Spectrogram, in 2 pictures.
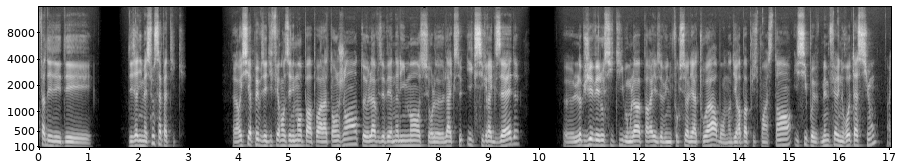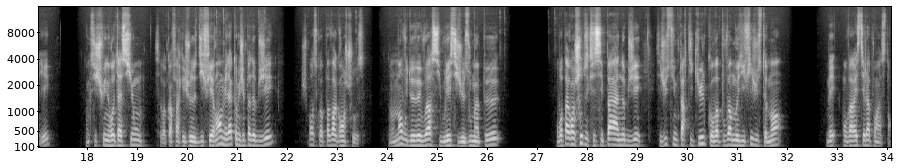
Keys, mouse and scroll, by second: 1.8-14.6 drag, 11.7-14.4 scroll down 2, 14.4 scroll down 1, 16.0 click, 20.7-23.8 drag, 24.3-25.5 scroll up 2, 25.5-26.3 scroll up 1, 26.3-27.6 drag, 28.2 scroll down 2, 32.5 shift+middle click, 32.5 click.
